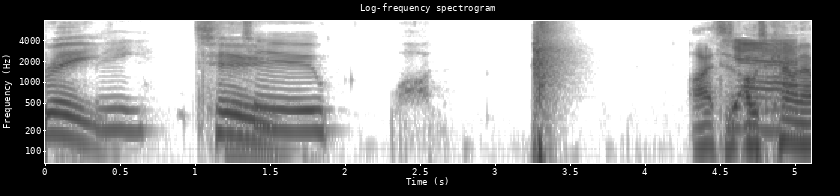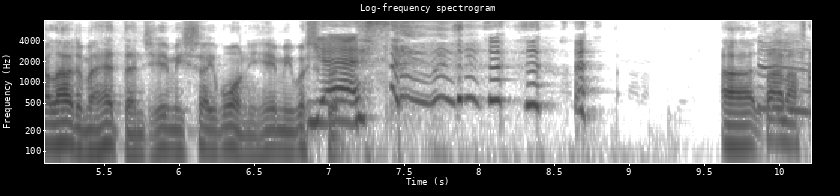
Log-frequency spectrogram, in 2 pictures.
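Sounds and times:
speech: 0.0 - 2.0, 4.3 - 7.8, 9.6 - 10.2
hand clap: 3.2 - 3.6.

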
